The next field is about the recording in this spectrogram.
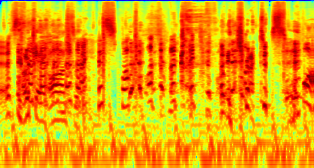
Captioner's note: laughing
